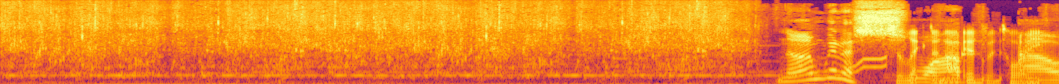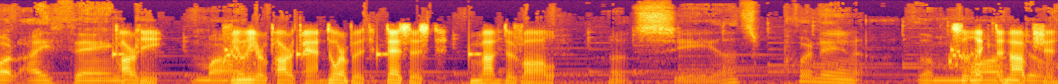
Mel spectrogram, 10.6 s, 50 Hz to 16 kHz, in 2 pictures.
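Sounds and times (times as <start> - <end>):
deep water sloshing and trickling as someone swims: 0.0 - 3.9
speech: 3.9 - 10.5.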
